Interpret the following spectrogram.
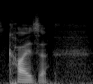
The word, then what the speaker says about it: Caesar: very much Latin and Caesar we all say Caesar because I should pronounce Kaiser so I think that's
